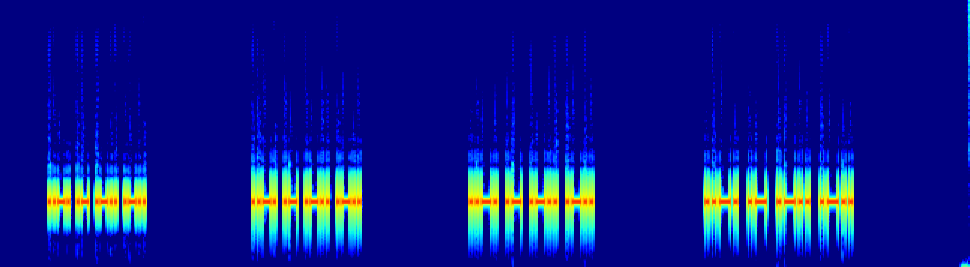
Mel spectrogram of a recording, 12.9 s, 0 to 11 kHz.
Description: Morse code, heard as a keyed tone, about 32 wpm, 700 Hz. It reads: FALL FALL FALL FALL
